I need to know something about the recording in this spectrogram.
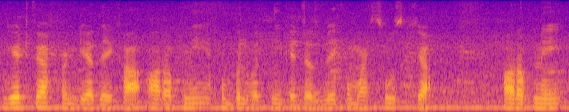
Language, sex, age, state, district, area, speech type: Urdu, male, 30-45, Telangana, Hyderabad, urban, spontaneous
